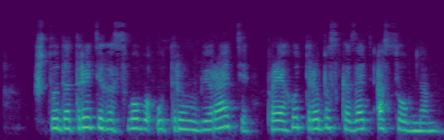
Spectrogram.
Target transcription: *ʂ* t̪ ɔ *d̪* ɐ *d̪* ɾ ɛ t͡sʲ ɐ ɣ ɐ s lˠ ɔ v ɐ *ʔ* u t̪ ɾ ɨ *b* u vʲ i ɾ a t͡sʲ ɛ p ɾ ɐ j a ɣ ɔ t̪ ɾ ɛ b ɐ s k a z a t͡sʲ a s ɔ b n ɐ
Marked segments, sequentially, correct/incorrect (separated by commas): correct, correct, incorrect, correct, incorrect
